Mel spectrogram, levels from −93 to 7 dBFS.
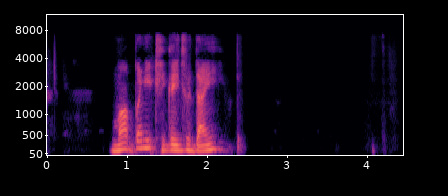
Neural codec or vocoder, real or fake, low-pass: codec, 16 kHz, 1 kbps, FreqCodec, larger model; fake; 7.2 kHz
